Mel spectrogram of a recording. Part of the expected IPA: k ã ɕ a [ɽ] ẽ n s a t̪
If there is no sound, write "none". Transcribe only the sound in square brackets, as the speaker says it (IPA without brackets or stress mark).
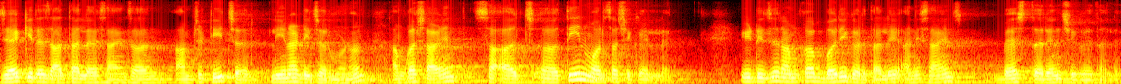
ɭ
